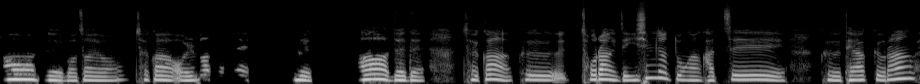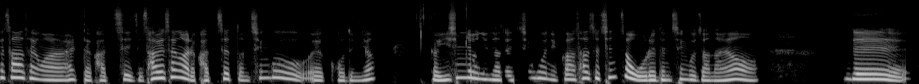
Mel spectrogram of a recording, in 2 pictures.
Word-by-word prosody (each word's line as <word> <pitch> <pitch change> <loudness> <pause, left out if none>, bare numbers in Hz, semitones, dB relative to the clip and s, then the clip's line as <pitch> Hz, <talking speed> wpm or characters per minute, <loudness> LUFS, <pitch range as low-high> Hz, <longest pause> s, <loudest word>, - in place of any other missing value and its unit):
아 - - -5 0.4
네. 195 -2 +2
맞아요. 185 +1 -2
제가 210 -2 +1
얼마 195 +4 0
전에 205 +1 -15 0.4
누랬 200 -4 +2 0.4
아 230 +2 +6
네네. 195 -2 +2 0.4
제가 215 -2 0
그 205 -2 -1
저랑 225 0 +3
이제 195 0 -2
20 200 +9 -1
년 300 -3 0
동안 200 -2 -2
같이 210 0 0 0.3
그 195 -3 -2
대학교랑 210 +7 0
회사 310 0 +2
생활할 215 -6 -1
때 195 -2 -4
같이 190 +4 -6
이제 190 -3 -5
사회생활을 290 - +2
같이 190 +7 -4
했던 195 -7 -5
친구였거든요. 210 - -3 0.5
그러니까 200 -4 +2
20 215 +9 -1
년이나 255 -9 +1
된 200 - -6
친구니까 240 -7 -3
사실 285 +2 -1
진짜 335 +3 -1
오래된 200 -4 +3
친구잖아요. 200 -1 -1 0.8
근데 240 -6 +4
210 Hz, 275 characters per minute, -22 LUFS, 195-240 Hz, 0.8 s, 아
